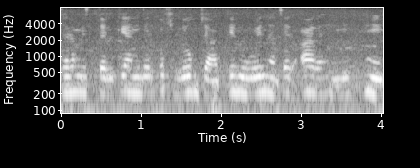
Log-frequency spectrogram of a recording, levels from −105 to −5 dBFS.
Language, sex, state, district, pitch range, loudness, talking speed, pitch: Hindi, female, Chhattisgarh, Bilaspur, 200-215 Hz, -15 LUFS, 150 wpm, 210 Hz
